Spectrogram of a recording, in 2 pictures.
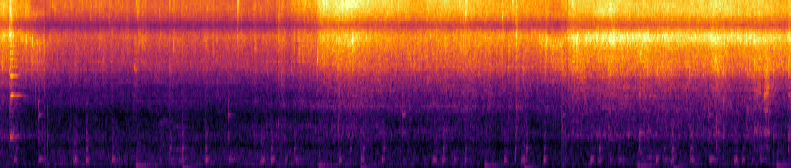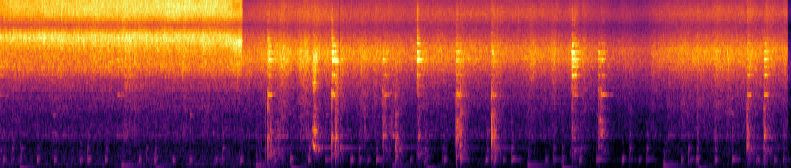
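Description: Minced beef with green peppers and onions sizzling as it fries in a metal pot, stirred with a metal spoon. The sizzle grows louder about five seconds in and eases about two-thirds of the way through, after which the spoon scrapes and clinks against the pot many times.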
